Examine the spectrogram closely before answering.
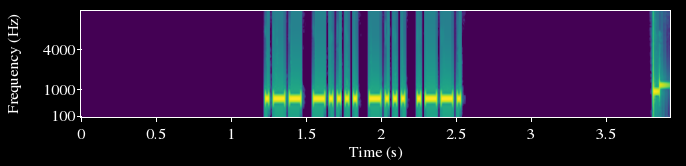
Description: Morse code, heard as a keyed tone, about 44 wpm, 700 Hz. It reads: W6BP
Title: USA Call Signs - 4 Characters - 6x Character Spacing - 45wpm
